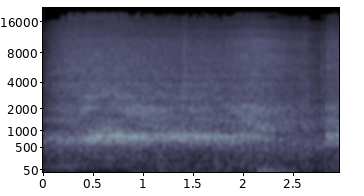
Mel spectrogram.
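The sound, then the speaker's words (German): A hair dryer runs steadily for a few seconds, blowing paper planes through a studio: a loud, continuous whooshing roar with a faint whine, and one brief dip near the end. No one speaks. “Föhn an und Papierflieger ab in den Sturm.”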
